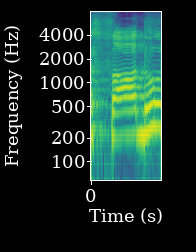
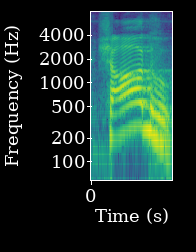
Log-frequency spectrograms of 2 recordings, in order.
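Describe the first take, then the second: First: साधु said with a plain s sound at the start; wrong pronunciation. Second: साधु said with a sh sound at the start; correct pronunciation. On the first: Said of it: "उच्चारण एकदम गलत है". (गलत उच्चारण, स से शुरू) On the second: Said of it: "साधु शब्द सर्वथा सही है". (सही उच्चारण, श जैसी ध्वनि से) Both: Shown as a demonstration.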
